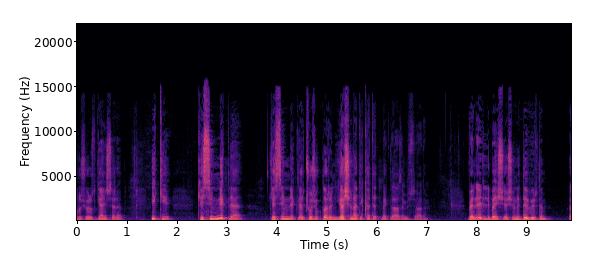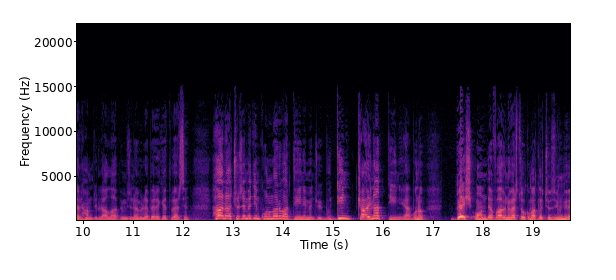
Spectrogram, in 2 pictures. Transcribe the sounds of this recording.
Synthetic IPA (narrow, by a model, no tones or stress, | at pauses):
olˠuʃujo̞ɾuzɟɛnt͡ʃlʲe̞ɾɛ | icʰi | cʰe̞sinlʲiclʲɛ | cʰe̞sinlʲicʲlʲɛt͡ʃʰo̞d͡ʒuklˠaɾɯnjaʃɯnad̪ikʰːat̪ɛt̪mɛclʲaːzɯmyst̪ʰæ̰ːd̪im | bænɛlʲːibɛʃjaʃɯnɯd̪e̞viɾd̪im | ɛlʲɦamd̪ylilʲːæɑlˠːahepimizinø̞mɾynɛbeɾecɛt̪væɾsinhaːlʲaːt͡ʃʰø̞zeme̞d̪iːmkʰo̞nulˠaɾvaɾd̪iːnimind͡ʒybud̪incʰaːinat̪̚d̪iːnḭjabunu | bɛʃo̞nd̪ɛfaːynivæɾsit̪ʰo̞kumaklˠat͡ʃʰø̞zylʲmijo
